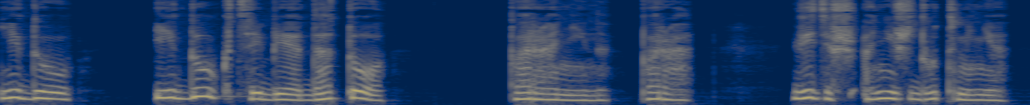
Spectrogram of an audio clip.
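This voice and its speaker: A woman's voice: lowish voice, a little slow, breathy edge, dry recording. A woman reading as a frail dying boy. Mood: fading, tender. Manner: soft, weak, hushed speech. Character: frail dying young boy, gentle, yearning.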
